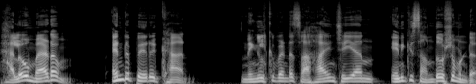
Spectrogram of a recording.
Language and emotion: Malayalam, happy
